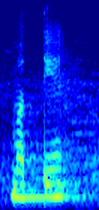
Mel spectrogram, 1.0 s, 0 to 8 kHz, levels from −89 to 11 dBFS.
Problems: low volume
